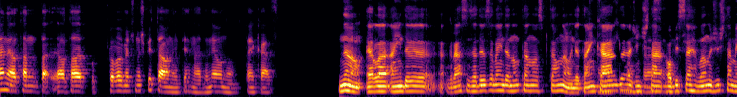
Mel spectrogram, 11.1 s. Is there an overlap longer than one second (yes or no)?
yes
